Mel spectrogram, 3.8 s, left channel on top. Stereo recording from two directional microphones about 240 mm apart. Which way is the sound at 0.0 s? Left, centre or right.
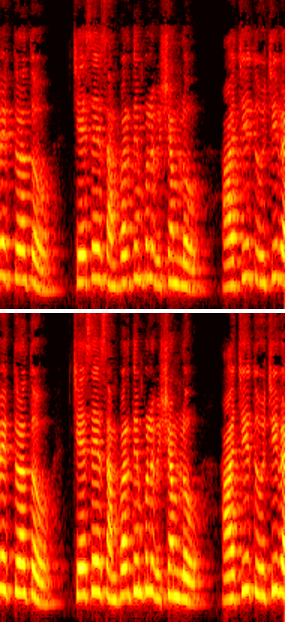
Right.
